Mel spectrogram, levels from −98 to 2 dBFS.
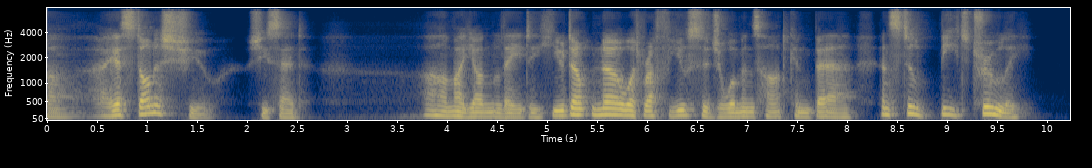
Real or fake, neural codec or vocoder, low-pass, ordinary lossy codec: fake; codec, 16 kHz, about 1 kbps, DyCAST, with the encoder's durations; 7.2 kHz; Opus, 64 kbps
